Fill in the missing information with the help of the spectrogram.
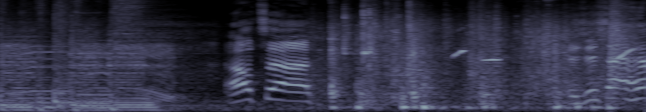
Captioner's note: whistles, gate unlocks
